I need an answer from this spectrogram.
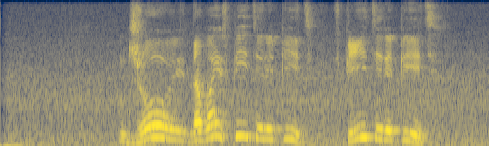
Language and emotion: Russian, positive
